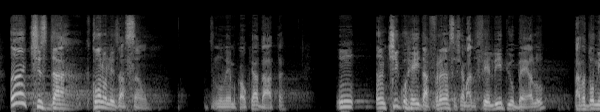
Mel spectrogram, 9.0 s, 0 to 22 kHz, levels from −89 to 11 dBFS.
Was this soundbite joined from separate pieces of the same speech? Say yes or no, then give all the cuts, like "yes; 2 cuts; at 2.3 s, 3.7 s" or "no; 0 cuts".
yes; 1 cut; at 3.2 s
